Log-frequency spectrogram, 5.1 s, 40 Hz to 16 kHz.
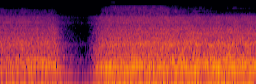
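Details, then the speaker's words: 1969 MGB heater blower motor, bench-run after oiling; a thin whine starts on the steady motor hum as oil works up the shaft, suggesting a dry shaft bearing. "as the oil was working its way up the shaft, it started whining at me."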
